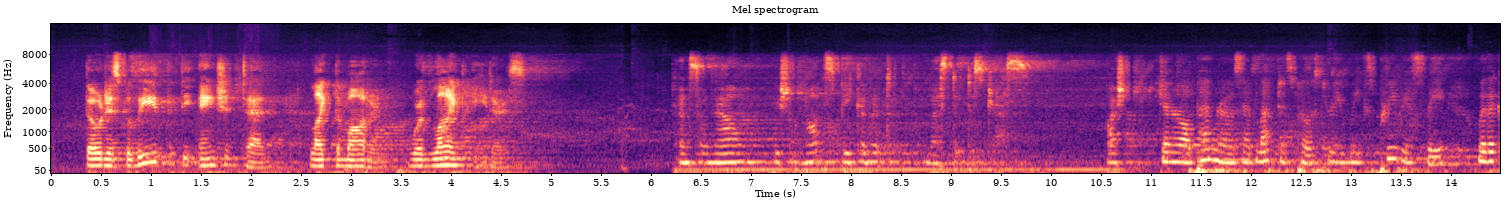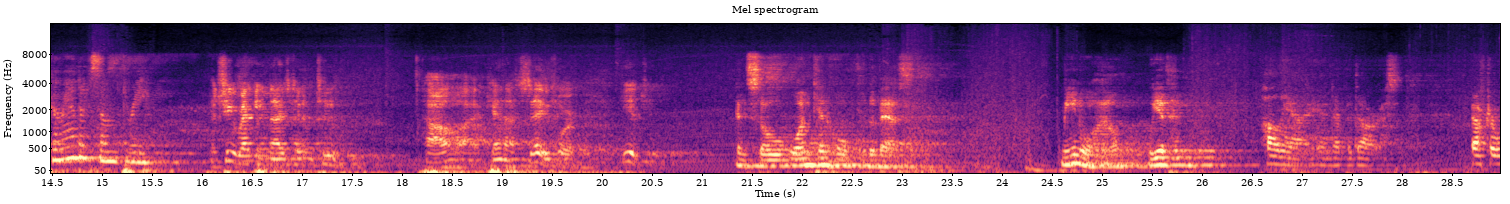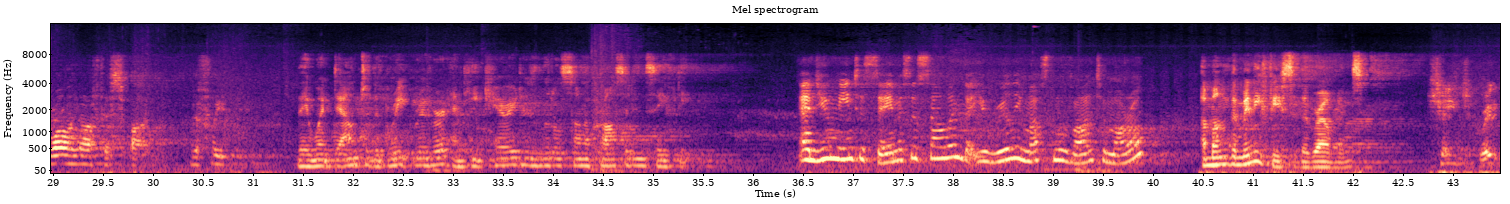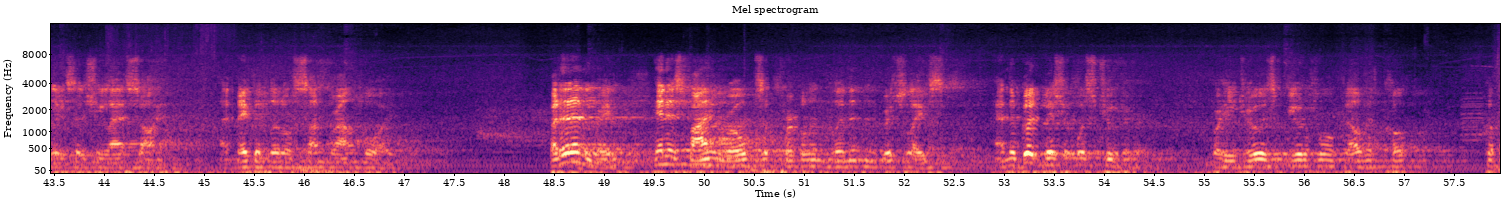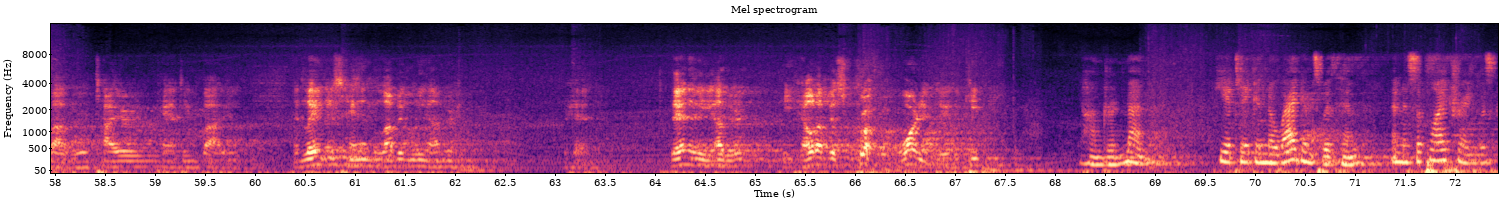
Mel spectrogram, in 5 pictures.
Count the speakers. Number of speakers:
8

